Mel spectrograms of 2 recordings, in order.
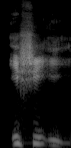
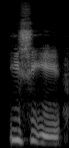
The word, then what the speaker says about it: Ishii: Uh, Ishii. Ishii.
